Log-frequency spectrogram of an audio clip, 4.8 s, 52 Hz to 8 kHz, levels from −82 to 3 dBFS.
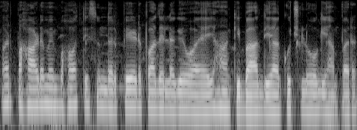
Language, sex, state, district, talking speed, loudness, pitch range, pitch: Hindi, male, Himachal Pradesh, Shimla, 225 wpm, -19 LUFS, 105-125 Hz, 115 Hz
